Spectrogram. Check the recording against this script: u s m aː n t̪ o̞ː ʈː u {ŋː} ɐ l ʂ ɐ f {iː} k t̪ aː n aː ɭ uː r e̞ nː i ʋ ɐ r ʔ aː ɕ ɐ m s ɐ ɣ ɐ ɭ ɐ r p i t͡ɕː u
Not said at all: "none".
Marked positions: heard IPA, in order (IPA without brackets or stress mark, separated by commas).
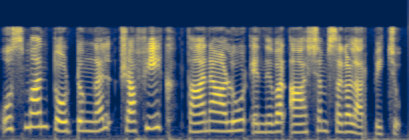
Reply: ŋː, iː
